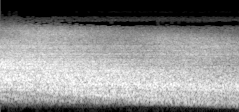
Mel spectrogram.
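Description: A synthesised noise sweep in a progressive trance track's outro, a rushing hiss that sinks in pitch and slowly fades out.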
